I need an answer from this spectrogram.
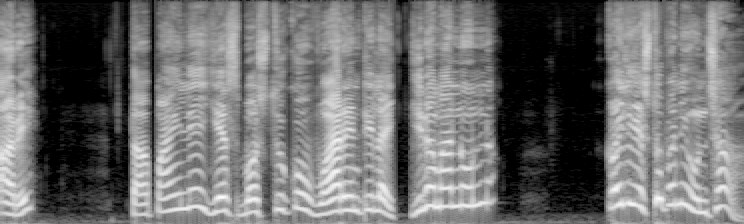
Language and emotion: Nepali, angry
